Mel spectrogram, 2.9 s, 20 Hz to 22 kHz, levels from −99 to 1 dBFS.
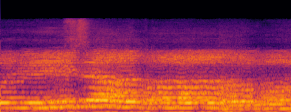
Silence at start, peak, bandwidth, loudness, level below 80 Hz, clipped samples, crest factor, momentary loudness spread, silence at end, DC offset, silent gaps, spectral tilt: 0 s; -6 dBFS; 11.5 kHz; -19 LUFS; -44 dBFS; under 0.1%; 14 dB; 4 LU; 0 s; under 0.1%; none; -6 dB/octave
